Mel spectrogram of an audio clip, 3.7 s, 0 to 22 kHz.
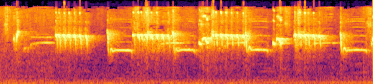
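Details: Bar-winged prinia used as a bird-trapping lure, giving a rapid series of high buzzy trilled phrases, each ending in a lower downslurred whistle, repeated about every 0.7 seconds without pause.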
